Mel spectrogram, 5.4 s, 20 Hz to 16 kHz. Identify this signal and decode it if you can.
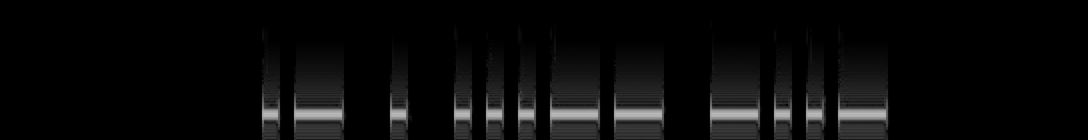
Morse code, heard as a keyed tone, about 16 wpm, 700 Hz. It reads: AE3X
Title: USA Call Signs - 4 Characters - Repeated 2x - 15wpm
